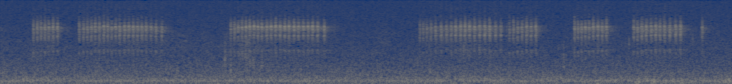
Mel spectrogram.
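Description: A California ground squirrel gives high, rapid buzzy chattering bursts, each about a second long, in quick series.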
